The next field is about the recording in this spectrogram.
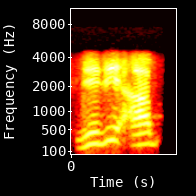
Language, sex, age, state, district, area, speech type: Urdu, male, 18-30, Uttar Pradesh, Saharanpur, urban, conversation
